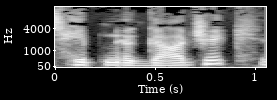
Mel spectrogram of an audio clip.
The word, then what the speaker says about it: hypnagogic: And that's or in this state, this hypnagogic, is that how you pronounce it? Yeah.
